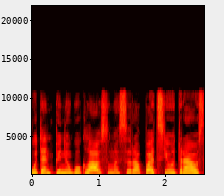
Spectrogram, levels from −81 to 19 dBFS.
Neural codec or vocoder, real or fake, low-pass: none; real; 10.8 kHz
